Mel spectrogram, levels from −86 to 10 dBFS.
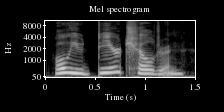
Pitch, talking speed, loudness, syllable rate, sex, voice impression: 240 Hz, 160 wpm, -16 LUFS, 4.0 syllables/s, female, feminine, adult-like, slightly soft, slightly fluent, slightly calm, friendly, slightly kind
